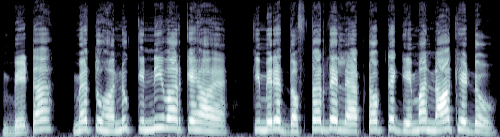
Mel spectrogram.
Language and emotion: Punjabi, angry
